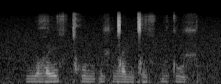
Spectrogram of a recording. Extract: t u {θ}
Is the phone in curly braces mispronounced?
yes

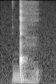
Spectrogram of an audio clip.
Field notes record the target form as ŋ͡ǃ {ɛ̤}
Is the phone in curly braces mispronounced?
no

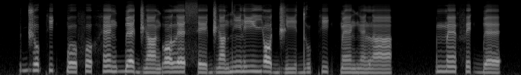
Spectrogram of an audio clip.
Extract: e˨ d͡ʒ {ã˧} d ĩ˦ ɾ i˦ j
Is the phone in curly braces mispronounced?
no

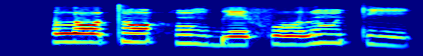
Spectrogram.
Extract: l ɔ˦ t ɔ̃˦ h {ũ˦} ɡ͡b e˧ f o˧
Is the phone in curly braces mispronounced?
no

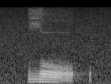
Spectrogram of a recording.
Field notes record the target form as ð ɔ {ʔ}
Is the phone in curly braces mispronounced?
no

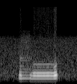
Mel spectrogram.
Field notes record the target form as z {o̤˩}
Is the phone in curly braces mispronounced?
no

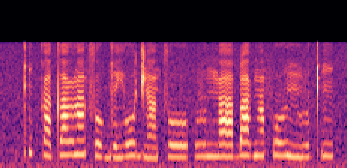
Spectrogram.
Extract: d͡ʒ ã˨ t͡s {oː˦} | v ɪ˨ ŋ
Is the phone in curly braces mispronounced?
no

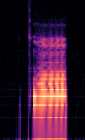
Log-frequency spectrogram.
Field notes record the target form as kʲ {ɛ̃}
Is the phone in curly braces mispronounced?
no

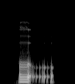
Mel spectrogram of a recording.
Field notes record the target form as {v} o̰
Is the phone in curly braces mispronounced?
yes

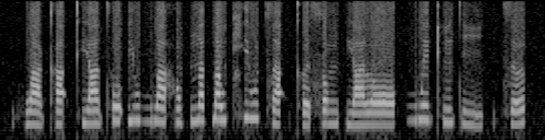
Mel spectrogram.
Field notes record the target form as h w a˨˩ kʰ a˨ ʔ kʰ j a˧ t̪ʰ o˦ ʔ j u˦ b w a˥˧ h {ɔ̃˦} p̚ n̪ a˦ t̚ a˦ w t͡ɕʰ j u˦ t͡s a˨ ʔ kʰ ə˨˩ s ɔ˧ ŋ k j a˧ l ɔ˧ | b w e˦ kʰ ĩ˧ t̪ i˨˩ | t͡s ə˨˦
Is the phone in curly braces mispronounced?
no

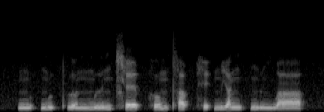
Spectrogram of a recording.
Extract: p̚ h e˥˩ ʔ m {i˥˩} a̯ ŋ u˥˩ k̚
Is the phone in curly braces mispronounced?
no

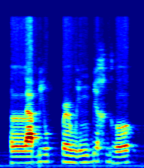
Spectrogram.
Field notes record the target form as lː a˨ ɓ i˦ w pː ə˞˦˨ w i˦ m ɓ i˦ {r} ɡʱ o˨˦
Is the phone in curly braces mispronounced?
yes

